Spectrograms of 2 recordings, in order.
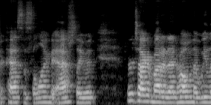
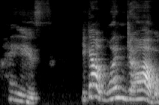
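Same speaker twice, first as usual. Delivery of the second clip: exasperated scolding; 8 semitones higher, 6 dB louder, slower than usual. Retold or imitated. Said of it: "So I'm like".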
